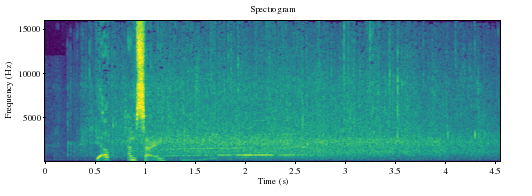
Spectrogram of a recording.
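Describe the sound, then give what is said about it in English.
A crowd breaks into steady applause, a dense wash of clapping that holds at moderate loudness, with a couple of brief vocal whoops rising out of it at the start. The applause is at a ceremony recognizing students for outstanding achievement as their names are called. “I forgot to say, would you please hold your applause till I announce everyone?”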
